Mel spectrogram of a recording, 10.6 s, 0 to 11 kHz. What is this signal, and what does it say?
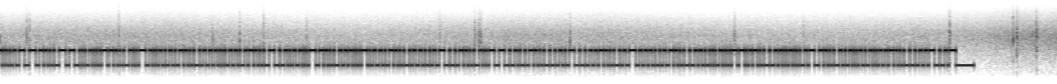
RTTY (75 baud, 850 Hz shift), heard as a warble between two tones, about 1050 Hz centre, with static crashes. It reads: … 59643 45400 28687 97245 84320 20291 49971 10918 25802 70643 74479 04048 18975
